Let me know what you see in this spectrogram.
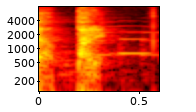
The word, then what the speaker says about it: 天晴: ここにも表記してありますように、あっぱれは天に晴れると書いてあっぱれと読みます。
